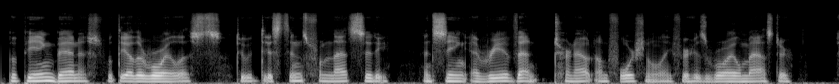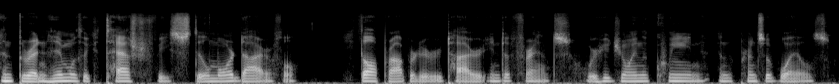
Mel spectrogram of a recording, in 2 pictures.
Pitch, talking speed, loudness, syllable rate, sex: 145 Hz, 180 wpm, -19 LUFS, 5.3 syllables/s, male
